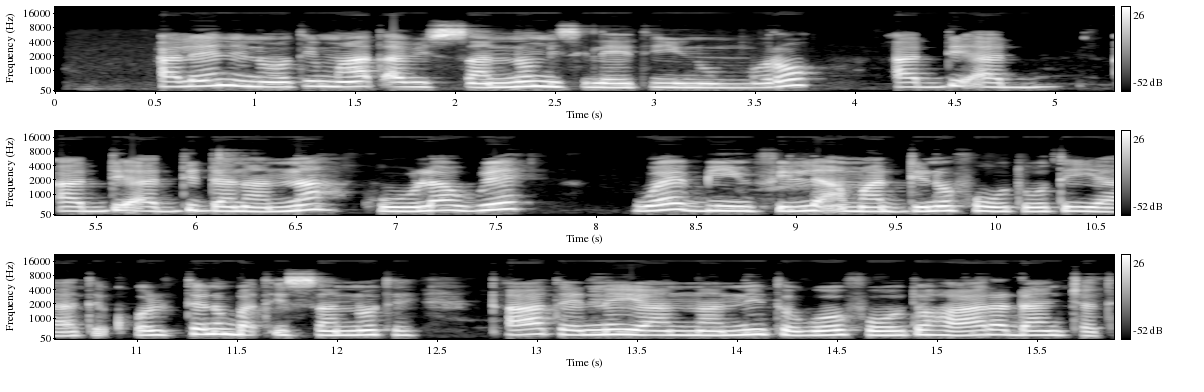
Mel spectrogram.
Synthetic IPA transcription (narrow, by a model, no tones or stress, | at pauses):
ʔɐle̞ːnɪno̞ːt̪ɪmaːt̪ʼɐbɪsːɐnːɔmɪsɪle̞ːt̪ɪjɪnʊmːɔɾɔ | ɐd̪ːɪɐd̪ːɪd̪ɐnɐnːɐkʰuːlɐwɛ | wɔjbiːmfɪlːɛɐ̰mɐd̪ːɪnɔfo̞ːt̪o̞ːt̪ɪjaːt̪ɛkʼɔlt̪ɛnɔbɐt̪ʼɪsːɐnːɔt̪ɛ | t̪ʼaːt̪ɛnːɛjanːɐnːɪt̪ɔɡo̞ːfo̞ːt̪ɔɦaːɾɐd̪ɐnt͡ʃːɐt̪ɛ̥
